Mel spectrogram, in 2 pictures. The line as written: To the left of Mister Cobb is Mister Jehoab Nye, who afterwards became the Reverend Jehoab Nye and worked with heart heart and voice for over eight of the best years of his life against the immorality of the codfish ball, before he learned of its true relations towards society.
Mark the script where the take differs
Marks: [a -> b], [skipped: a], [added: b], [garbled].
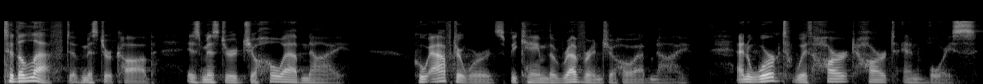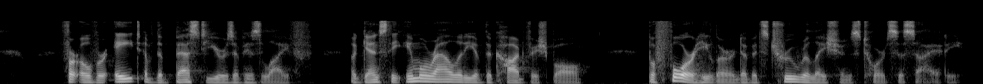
To the left of Mister Cobb is Mister Jehoab Nye, who afterwards became the Reverend Jehoab Nye and worked with heart heart and voice for over eight of the best years of his life against the immorality of the codfish ball, before he learned of its true relations towards society.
